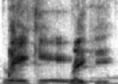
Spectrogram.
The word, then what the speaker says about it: Reiki: Okay, so you're a Reiki. How do you say it? Reiki? Reiki.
